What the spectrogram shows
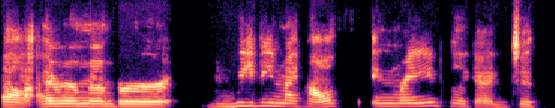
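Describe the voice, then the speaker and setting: A woman's voice: medium pitch, moderate pace, no echo, lo-fi sound. A woman life coach talking as a podcast guest in a chatty way, often adding "like" and "right?". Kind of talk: podcast interview.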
